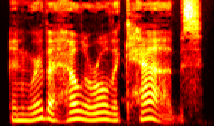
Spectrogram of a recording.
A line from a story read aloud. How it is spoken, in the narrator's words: muttered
